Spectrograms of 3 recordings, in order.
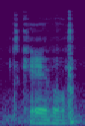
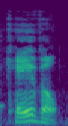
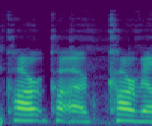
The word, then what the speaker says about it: Cavill: Someone pronounces him Carville or Cavill or something like that every time I watch reviews with anything in him. So. Well, there is no R, so.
